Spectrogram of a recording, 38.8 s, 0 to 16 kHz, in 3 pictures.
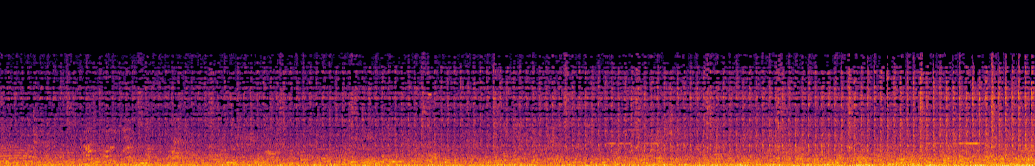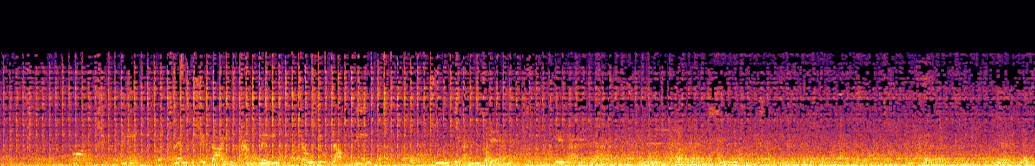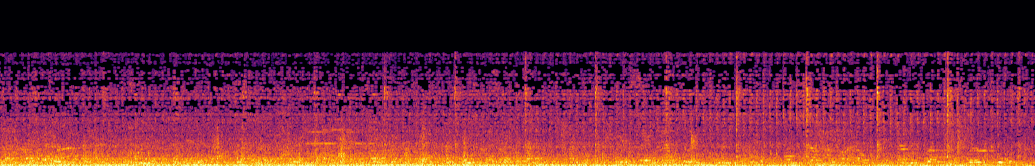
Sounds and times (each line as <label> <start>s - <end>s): announcement at the escalator 0.0s - 38.8s
escalator 2.4s - 38.8s
confirmation beeps of the entrance/exit gate 11.6s - 12.5s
